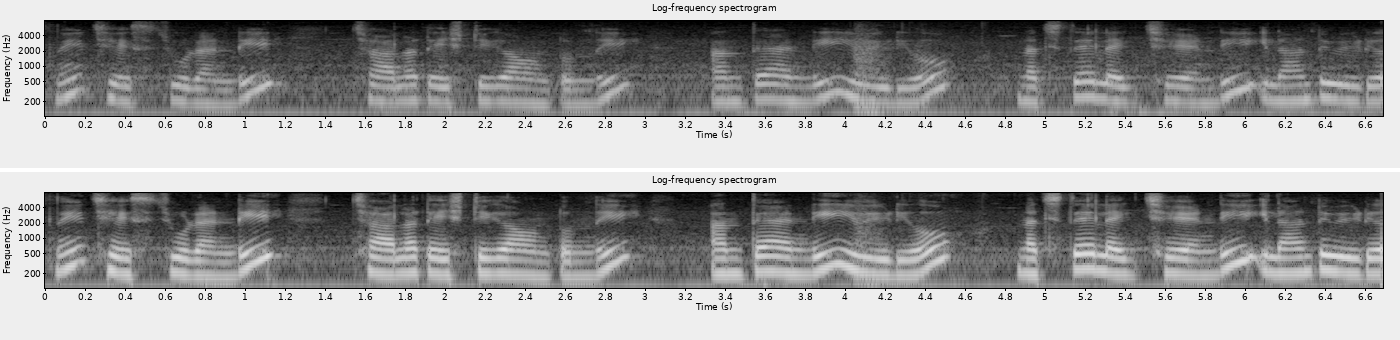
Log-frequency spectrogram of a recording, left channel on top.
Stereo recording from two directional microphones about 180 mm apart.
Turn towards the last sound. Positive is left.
turn(degrees=-35)  # may be behind; listen again after turning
